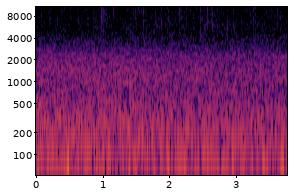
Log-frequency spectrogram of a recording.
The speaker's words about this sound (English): The rain feels like it's getting a little heavier,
